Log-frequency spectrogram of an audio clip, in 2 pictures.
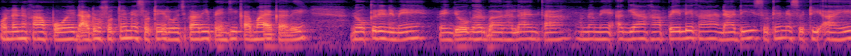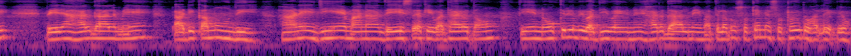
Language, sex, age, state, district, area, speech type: Sindhi, female, 45-60, Gujarat, Surat, urban, spontaneous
